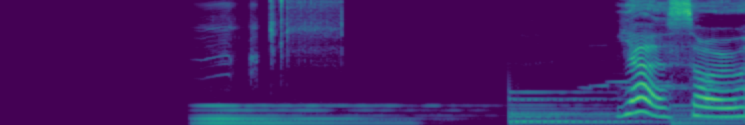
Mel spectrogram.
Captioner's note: lens whirrs, clicks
